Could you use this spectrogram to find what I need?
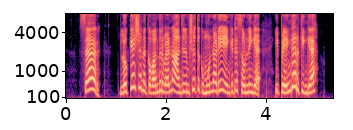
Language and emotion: Tamil, angry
